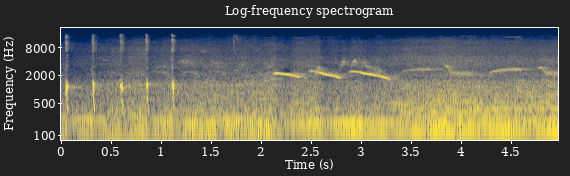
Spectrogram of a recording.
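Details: Caged, tame Chinese hwamei kept as a pet bird: after a run of sharp knocking clicks, clear whistled slurred notes sweep down and up in quick succession over low background hum.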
